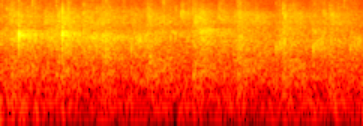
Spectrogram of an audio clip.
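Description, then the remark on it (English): A crowd applauds steadily as someone comes up to speak, a dense wash of many hands clapping at once with no individual claps standing out, holding an even, moderate loudness throughout. “Give him a round of applause, you guys.”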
